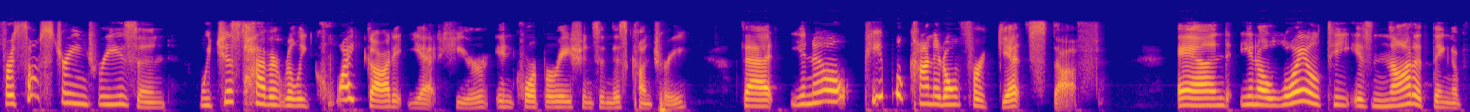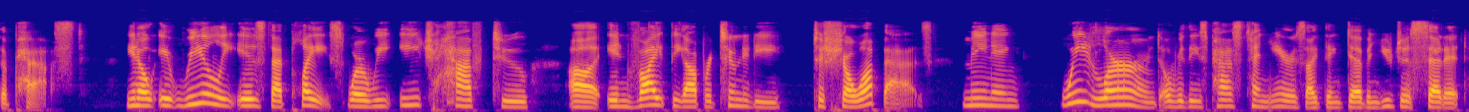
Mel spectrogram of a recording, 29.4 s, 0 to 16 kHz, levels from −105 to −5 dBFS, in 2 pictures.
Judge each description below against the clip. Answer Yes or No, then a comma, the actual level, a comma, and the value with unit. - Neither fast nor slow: Yes, average, 150 wpm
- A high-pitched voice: Yes, high, 220 Hz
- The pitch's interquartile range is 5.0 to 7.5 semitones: Yes, wide, 5.5 semitones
